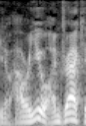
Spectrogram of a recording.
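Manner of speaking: flat, matter-of-fact delivery. Describing a film's Dracula greeting a guest, mimicking his delivery: flat Dracula line. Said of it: "he just sort of delivers this very flat".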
